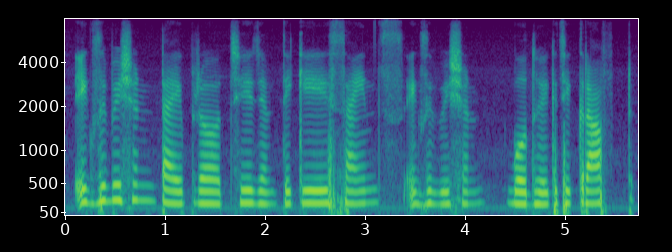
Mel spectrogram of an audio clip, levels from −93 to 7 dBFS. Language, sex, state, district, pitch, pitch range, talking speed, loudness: Odia, female, Odisha, Khordha, 185 Hz, 180-195 Hz, 135 wpm, -15 LUFS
